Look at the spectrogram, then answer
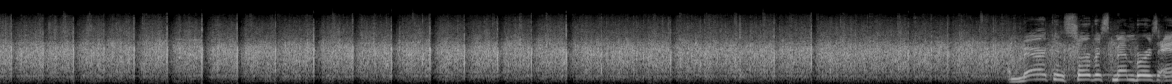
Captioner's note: applause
